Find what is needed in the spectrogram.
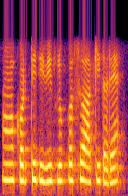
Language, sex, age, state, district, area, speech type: Kannada, female, 18-30, Karnataka, Chitradurga, rural, conversation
